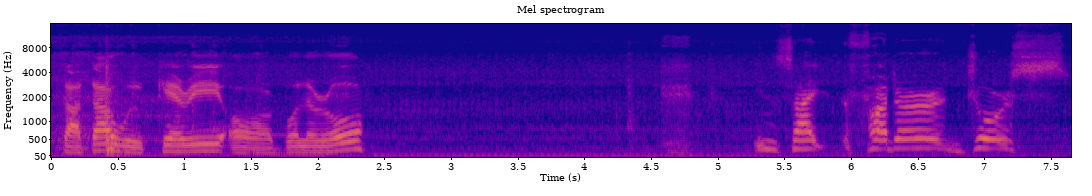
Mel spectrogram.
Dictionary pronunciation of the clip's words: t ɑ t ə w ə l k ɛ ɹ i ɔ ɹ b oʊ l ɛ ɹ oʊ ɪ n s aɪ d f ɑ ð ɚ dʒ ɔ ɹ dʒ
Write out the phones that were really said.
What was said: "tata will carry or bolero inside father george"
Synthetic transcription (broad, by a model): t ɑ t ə w ə l k ɛ ɹ i ɔ ɹ b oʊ l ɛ ɹ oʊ ɪ n s aɪ d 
